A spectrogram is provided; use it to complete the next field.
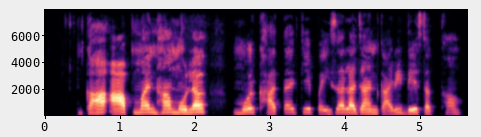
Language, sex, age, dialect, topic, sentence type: Chhattisgarhi, female, 18-24, Western/Budati/Khatahi, banking, question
